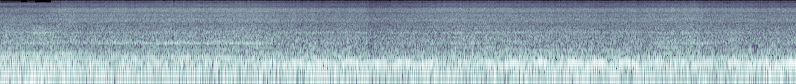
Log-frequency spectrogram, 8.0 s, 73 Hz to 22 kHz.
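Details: Generator on a service call, run while output voltage is checked (283 V line to line, about 278–279 V line to neutral): a steady, even drone with a constant hum and no knocks, surging or rattles. Normal running.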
